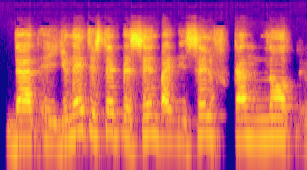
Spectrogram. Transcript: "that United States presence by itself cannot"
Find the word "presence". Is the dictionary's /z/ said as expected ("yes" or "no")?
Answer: no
